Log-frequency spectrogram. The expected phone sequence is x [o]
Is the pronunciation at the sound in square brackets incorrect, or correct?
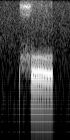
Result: correct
